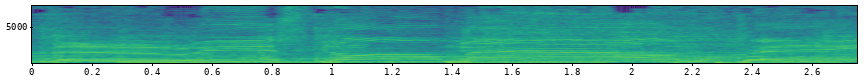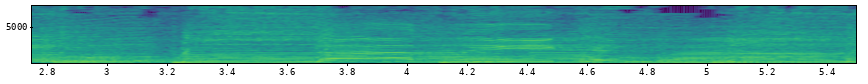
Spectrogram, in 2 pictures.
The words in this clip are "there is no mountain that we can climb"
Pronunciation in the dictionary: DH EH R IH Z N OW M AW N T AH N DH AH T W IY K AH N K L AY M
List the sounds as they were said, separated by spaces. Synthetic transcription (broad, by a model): DH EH R IH Z N OW M AW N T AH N DH AH T W IY K AH N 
